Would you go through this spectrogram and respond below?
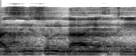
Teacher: دونوں زا تیز صفیر کی آواز سے ادا کریں گے. زیز، زا پڑھیں گے، زال نہیں پڑھیں گے. · لا الف مدہ، یہ لام مشدد اس لیے ہے کہ پیچھے زا پر تنوین ہے اور ملانے کی وجہ سے ادغام کامل ہو رہا ہے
